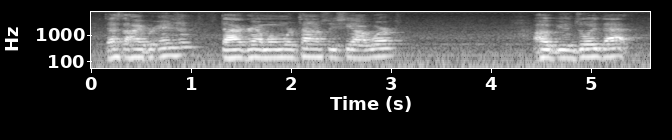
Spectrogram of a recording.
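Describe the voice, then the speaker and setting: The man's fairly high voice is flat and monotone, moving at a fairly quick pace. Long pauses come often, and room echo is audible. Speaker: synth tutorial maker. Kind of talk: tutorial. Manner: fast.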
